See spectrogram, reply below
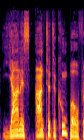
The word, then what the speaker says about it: Giannis Antetokounmpo: Giannis Antetokounmpo, for those that don't know how to pronounce it correctly, of the Milwaukee Bucks, rounds out the starting five.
